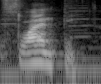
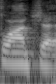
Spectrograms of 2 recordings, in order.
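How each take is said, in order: First: The word ends with an 'ee' sound. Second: The word ends with a 'cha' sound. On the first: The speaker calls it wrong. "I always pronounced it slanty" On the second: The speaker calls it right. "but it's slancha"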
